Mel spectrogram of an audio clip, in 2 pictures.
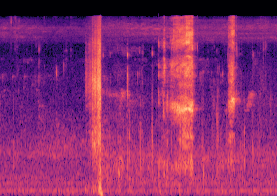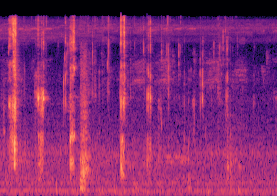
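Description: Close-miked eating: a person chewing mouthfuls of instant noodles and fried egg. After a quiet first second come scattered sharp clicks and one louder noisy burst just under three seconds in.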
